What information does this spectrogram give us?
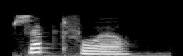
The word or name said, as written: septfoil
